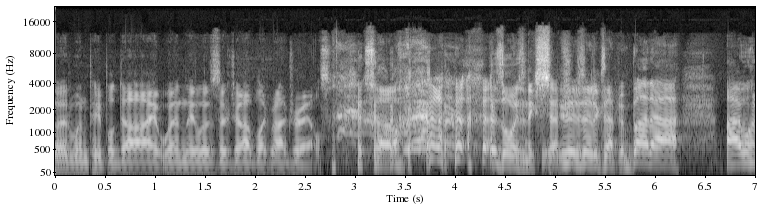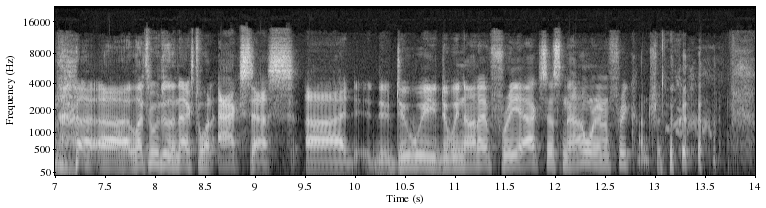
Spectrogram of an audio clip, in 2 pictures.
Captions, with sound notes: when people die when they lose their job like Roger Ailes. So-... [both laughing] - There's always an exception. - But I want to ... Let's move to the next one: access. Do we not have free access now? We're in a free country!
